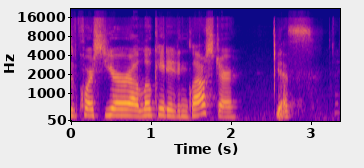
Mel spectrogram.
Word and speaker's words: Gloucester: Moving hooch on the road because, of course, you're located in Gloucester.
